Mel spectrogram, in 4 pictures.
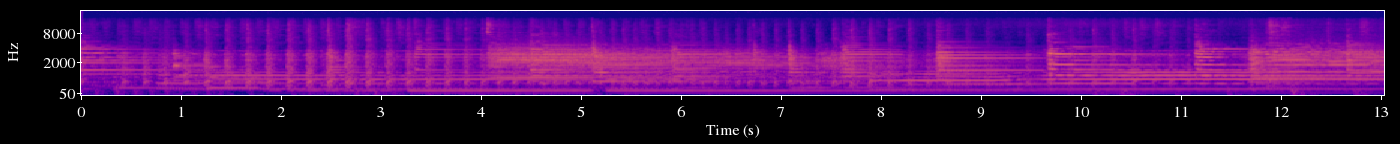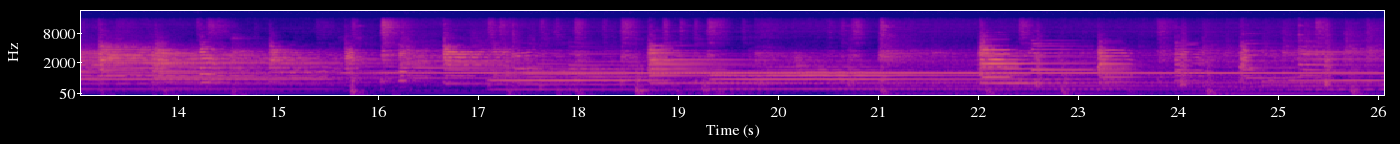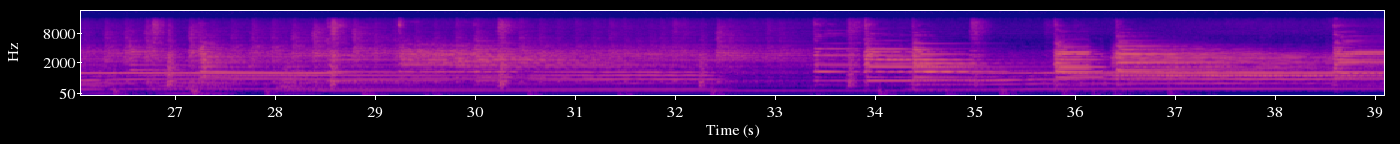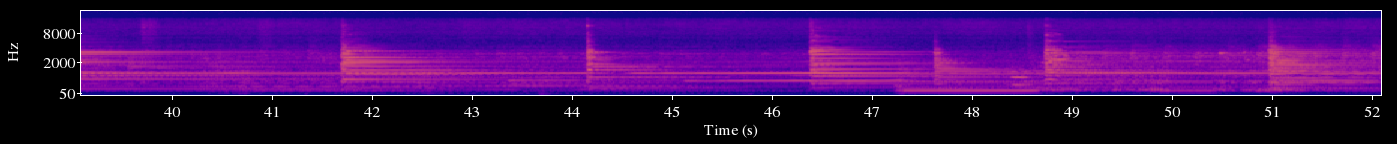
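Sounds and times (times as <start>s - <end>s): band playing bell-like notes: 0.0s - 52.0s.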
